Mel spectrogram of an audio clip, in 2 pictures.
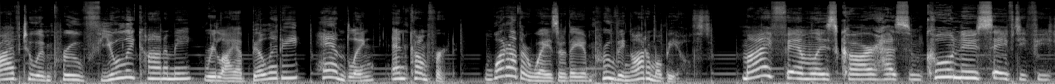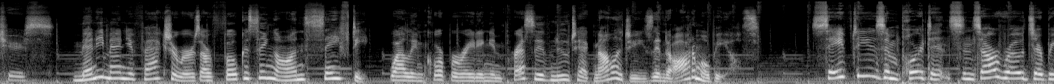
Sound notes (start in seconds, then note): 7.6 voiceover; 11.5 voiceover; 19.0 voiceover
